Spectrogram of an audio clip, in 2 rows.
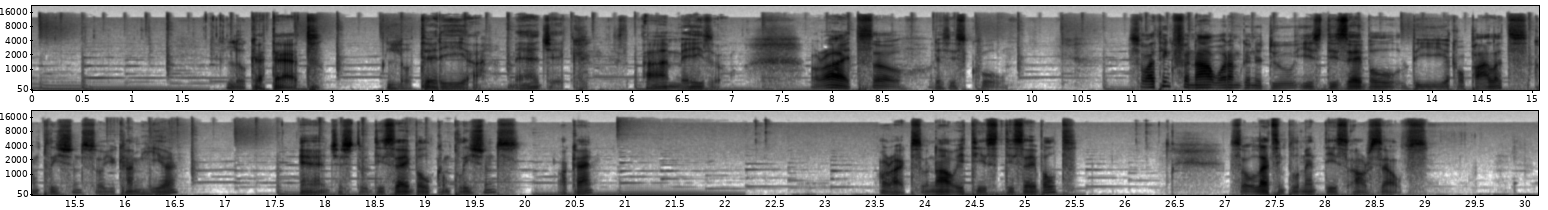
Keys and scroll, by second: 0.7 alt+\, 1.7 Tab, 6.4 ctrl+y, 6.4 super+BackSpace, 7.1 super+s, 10.4 Escape, 22.6 alt+shift+super+o.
